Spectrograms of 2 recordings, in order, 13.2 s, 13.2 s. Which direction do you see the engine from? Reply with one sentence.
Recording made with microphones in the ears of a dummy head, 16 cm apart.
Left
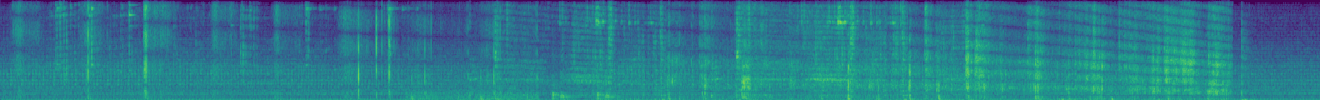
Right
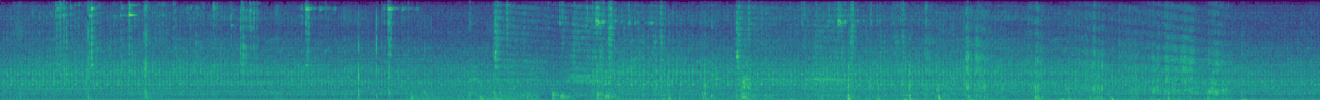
You can hear the engine on the right.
